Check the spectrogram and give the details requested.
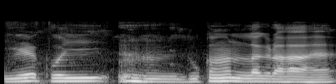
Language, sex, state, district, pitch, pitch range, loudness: Hindi, male, Bihar, Katihar, 140 Hz, 125-150 Hz, -13 LUFS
